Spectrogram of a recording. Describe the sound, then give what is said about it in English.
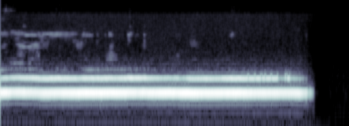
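A steady, sustained human hum on a single low pitch, held evenly and fairly loud for about four seconds before stopping abruptly, with no words spoken. “And then as you're talking, stop talking and turning into a hum.”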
